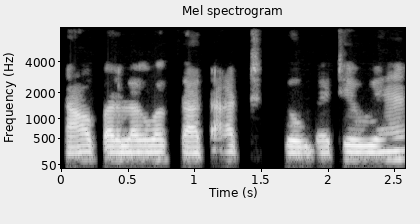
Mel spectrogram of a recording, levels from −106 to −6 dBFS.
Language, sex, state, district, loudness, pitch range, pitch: Hindi, male, Bihar, Darbhanga, -17 LUFS, 110-120 Hz, 115 Hz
